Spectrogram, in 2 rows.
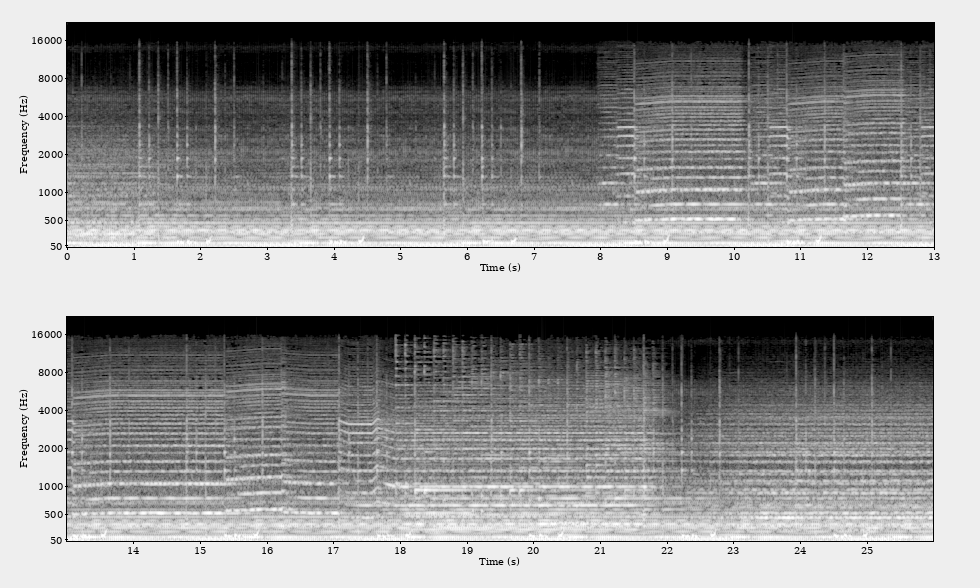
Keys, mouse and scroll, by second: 6.5 shift+Return, 8.0 l, 9.2 l, 11.2 alt+shift+l, 12.0 h, 12.4 BackSpace, 13.4-17.6 typing, 18.8 shift+Return, 20.0 BackSpace, 21.1 BackSpace, 22.4 d, 22.8 Return, 23.8 BackSpace.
